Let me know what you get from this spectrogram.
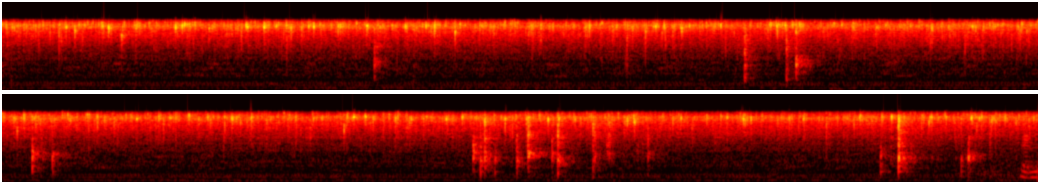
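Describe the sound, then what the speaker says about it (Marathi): Stuffed bitter gourds (karela) fry in oil with a continuous soft sizzle, with occasional light clicks and scrapes of a utensil in the pan. "आणि छान त्यांना म्हणजे फ्राय करून घ्यायचं तेलामध्ये."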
